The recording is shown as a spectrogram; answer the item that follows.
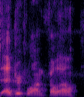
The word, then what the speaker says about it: Edric Longfellow: Actually, call me Edric because I mispronounced my name in my early days in the SCA. But the proper pronunciation is Edric Longfellow.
